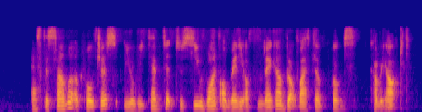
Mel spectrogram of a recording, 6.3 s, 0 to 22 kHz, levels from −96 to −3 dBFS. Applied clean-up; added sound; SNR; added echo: neural mask model DeepFilterNet 3.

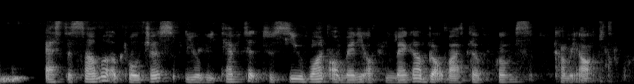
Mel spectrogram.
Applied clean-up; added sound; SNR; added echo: neural mask model Resemble Enhance denoiser.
